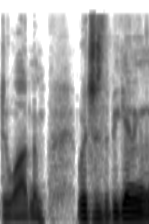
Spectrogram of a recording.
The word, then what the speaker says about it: duodenum: So this duct here runs into the duodenum or duodenum. I pronounce it duodenum, which is the beginning of the small intestine.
